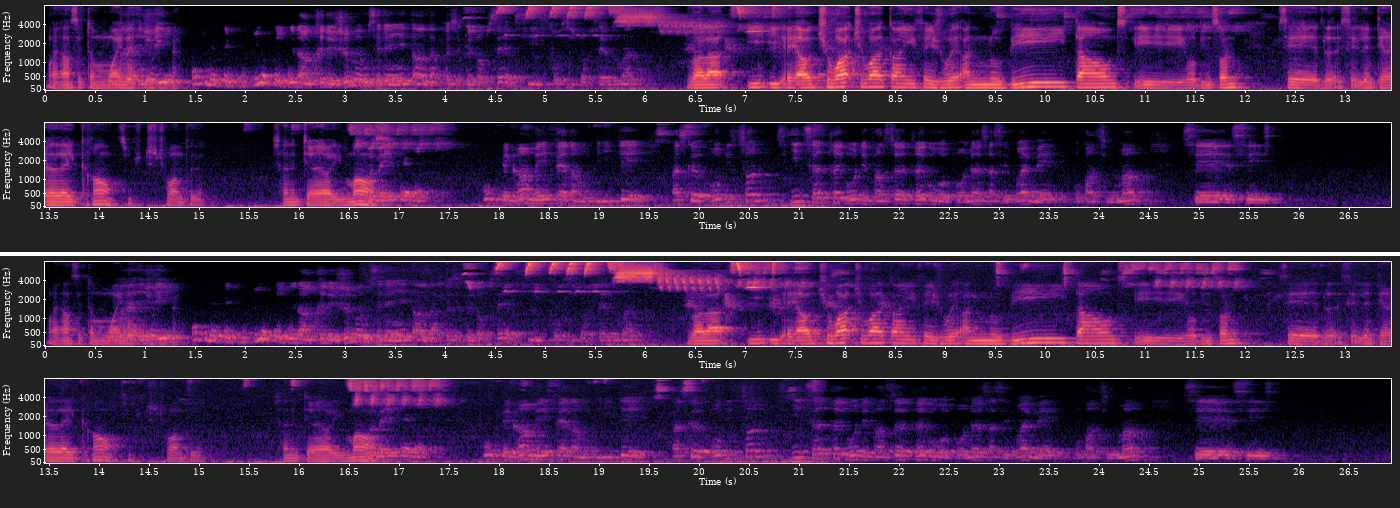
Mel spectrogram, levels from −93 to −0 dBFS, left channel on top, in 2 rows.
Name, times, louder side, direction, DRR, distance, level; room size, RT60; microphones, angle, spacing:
voice 1, 0.0-1.1 6.4-12.0 12.3-14.2 14.5-15.0 15.8-16.8, left 4 dB, 60° left, 0.5 m, -31 dB
voice 2, 0.5-5.9 7.4-7.8 16.6-17.2 17.8-24.5 24.8-25.7, left 1 dB, 80° left, 3.1 m, -41 dB
sound 1, 3.2-3.6 3.9-21.2, right 10 dB, 70° right, 1.2 m, -34 dB
24.0 x 9.1 x 3.8 m
head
